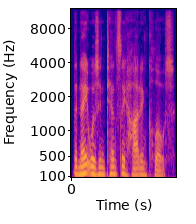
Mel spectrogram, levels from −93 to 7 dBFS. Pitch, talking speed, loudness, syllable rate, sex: 130 Hz, 200 wpm, -17 LUFS, 5.6 syllables/s, male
